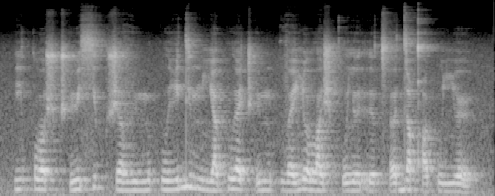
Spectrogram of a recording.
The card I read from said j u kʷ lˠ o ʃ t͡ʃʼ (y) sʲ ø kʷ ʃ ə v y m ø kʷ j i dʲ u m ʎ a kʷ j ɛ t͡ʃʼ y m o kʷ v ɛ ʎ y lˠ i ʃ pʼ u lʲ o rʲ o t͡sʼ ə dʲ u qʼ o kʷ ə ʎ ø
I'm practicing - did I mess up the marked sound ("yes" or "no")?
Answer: no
